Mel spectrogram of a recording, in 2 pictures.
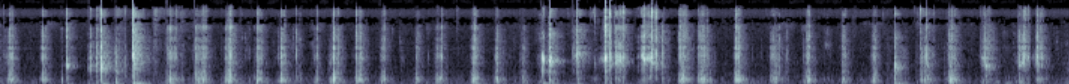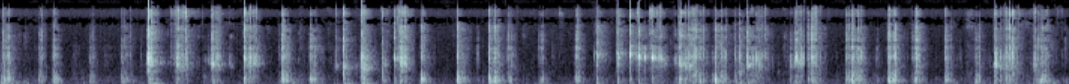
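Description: A person biting and chewing crunchy chalk: crisp crunches, several a second, without pause.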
